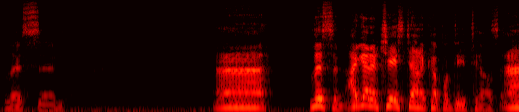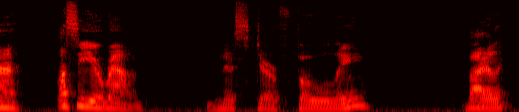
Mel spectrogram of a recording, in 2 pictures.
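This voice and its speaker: An excitable radio producer from a 1940s comedy, hammy and emphatic. His voice is high and bright, with drawn-out pacing and some gravel. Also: exaggerated voice. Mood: confiding, jovial. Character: excitable fast-talking 1940s radio producer, theatrical flatterer. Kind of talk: old-time radio comedy acting. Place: live stage performance in a bookstore.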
